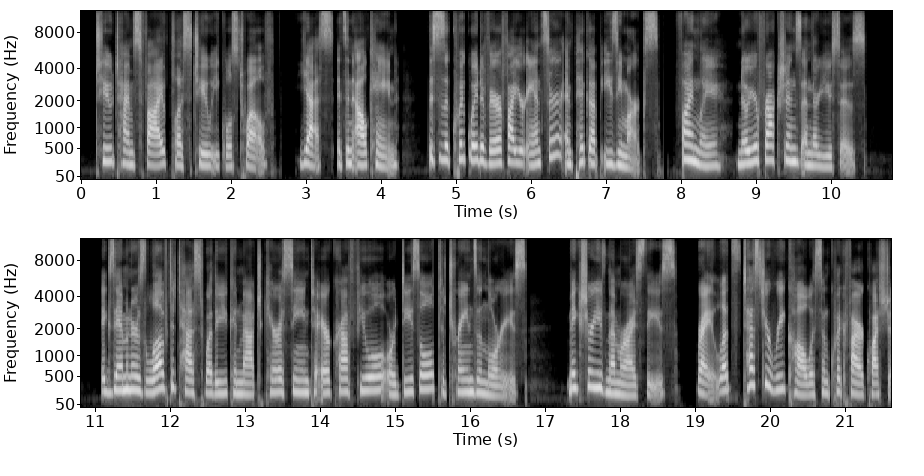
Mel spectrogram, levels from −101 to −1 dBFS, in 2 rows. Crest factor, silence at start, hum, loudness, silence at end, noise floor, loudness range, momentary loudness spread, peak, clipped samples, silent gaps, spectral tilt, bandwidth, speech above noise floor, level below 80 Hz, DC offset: 20 dB; 0.2 s; none; -24 LUFS; 0 s; -85 dBFS; 2 LU; 9 LU; -4 dBFS; under 0.1%; 2.66-2.71 s, 7.76-7.81 s, 18.86-18.91 s; -3.5 dB/octave; 12 kHz; 61 dB; -60 dBFS; under 0.1%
